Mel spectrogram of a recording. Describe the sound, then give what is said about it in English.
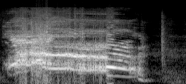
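A person's voice imitates a scream of pain, as if caught in an arm bar during a fight: one loud, strained cry held steady for about a second and a half before trailing off. “Or makes audible sounds such as screams indicating pain or discomfort. So I'm in an arm bar and I go,”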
